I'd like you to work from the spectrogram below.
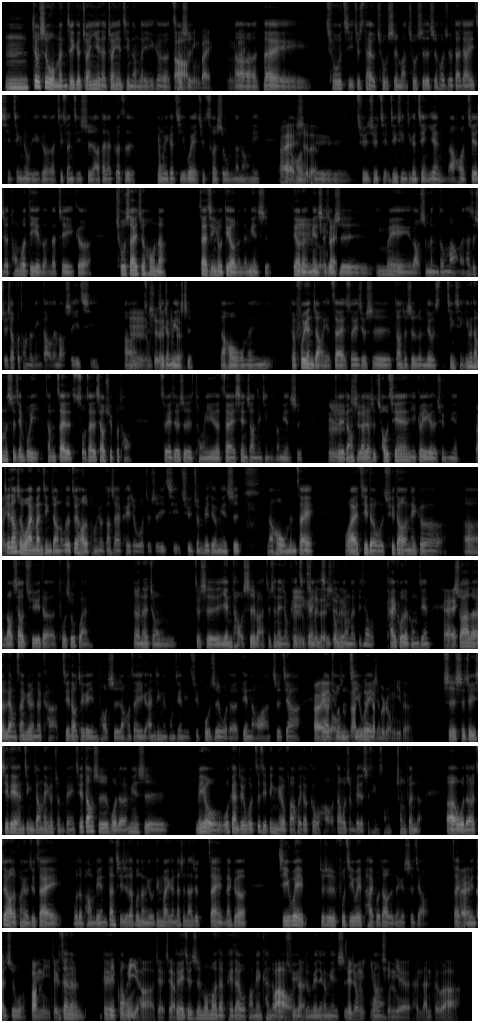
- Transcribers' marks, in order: other background noise; sniff
- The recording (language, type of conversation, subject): Chinese, podcast, 你有没有经历过原以为错过了，后来却发现反而成全了自己的事情？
